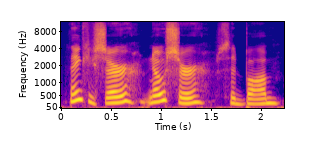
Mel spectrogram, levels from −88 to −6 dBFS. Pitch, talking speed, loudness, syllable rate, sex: 230 Hz, 160 wpm, -16 LUFS, 3.6 syllables/s, female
